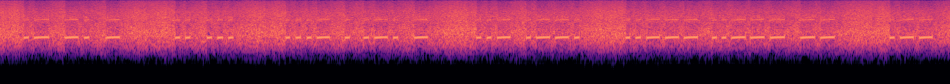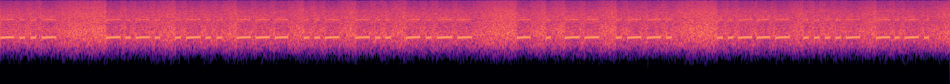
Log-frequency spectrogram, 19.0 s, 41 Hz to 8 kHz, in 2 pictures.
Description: Morse code, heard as a keyed tone, hand-sent with a straight key, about 23 wpm, 780 Hz, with radio static and a narrow filter. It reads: ANT IS VERT UP 22M WX CLOUDY TEMP 24C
